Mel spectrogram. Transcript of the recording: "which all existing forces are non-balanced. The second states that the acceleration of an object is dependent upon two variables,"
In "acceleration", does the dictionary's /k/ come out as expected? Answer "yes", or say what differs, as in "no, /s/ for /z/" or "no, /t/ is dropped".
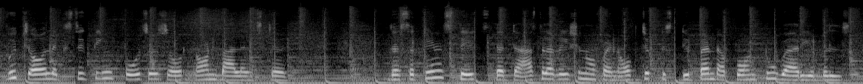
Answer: no, /k/ is dropped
